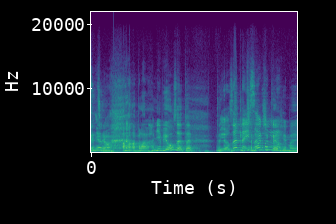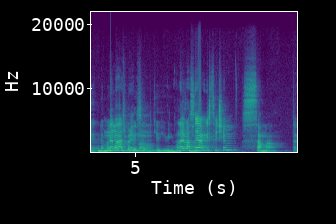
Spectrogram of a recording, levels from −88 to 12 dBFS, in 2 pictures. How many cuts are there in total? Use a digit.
0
